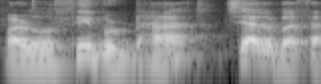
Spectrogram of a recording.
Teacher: तो देखिए हम लोगों ने चल पर ज्यादा प्रेशर दिया है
